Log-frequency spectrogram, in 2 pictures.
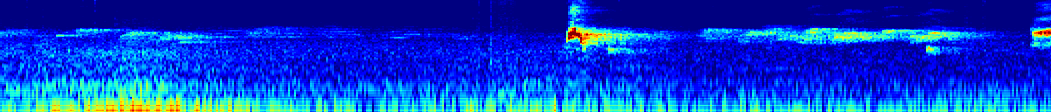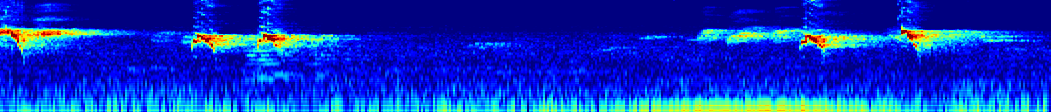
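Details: Red-whiskered bulbul whose beak is peeling, uttering crisp whistled phrases that begin with sharp upward flicks and trail off in softer warbling, spaced irregularly over about ten seconds.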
